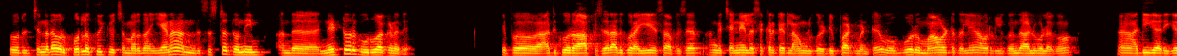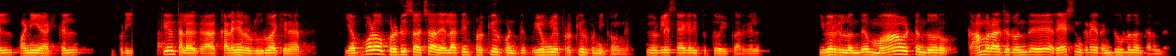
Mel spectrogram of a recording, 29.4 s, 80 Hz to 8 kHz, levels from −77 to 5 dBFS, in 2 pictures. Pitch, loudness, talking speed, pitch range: 125 Hz, -19 LUFS, 130 wpm, 120-140 Hz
